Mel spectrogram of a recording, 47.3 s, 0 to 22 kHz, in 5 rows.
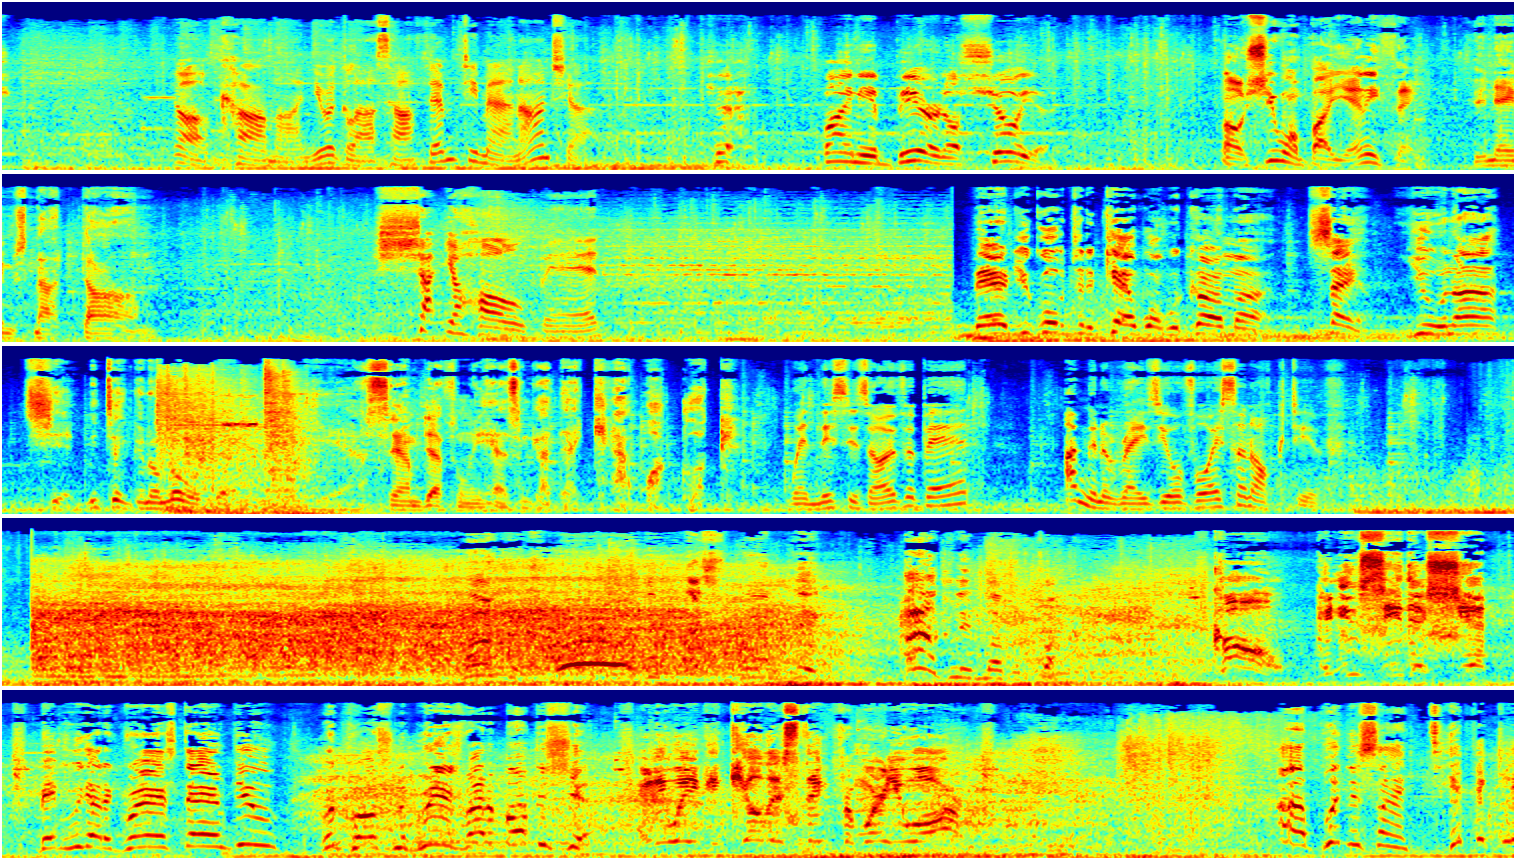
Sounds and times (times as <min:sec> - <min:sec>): Music: 0:00.0 - 0:28.6.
